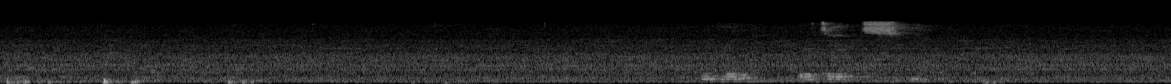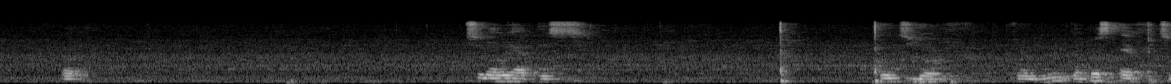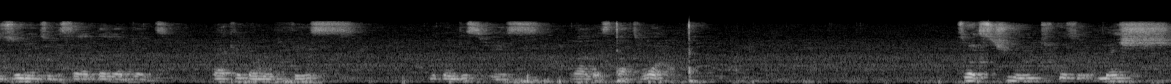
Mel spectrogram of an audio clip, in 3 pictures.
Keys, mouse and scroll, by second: 4.3-5.6 drag, 12.8-13.4 alt+drag, 15.7 alt+right click, 16.5 alt+middle click, 16.8-17.9 alt+right click, 17.3 alt+right click, 18.0 alt+middle click, 18.3-19.0 alt+right drag, 19.5 space, 20.9 space, 21.1 alt+click, 21.6 alt+middle click, 22.1 alt+right click, 23.2 f, 24.2-25.1 alt+click, 25.4-26.9 right drag, 27.6 click, 28.2-29.4 alt+drag, 29.5 space, 30.9-31.5 alt+right click, 31.6 alt+middle click.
